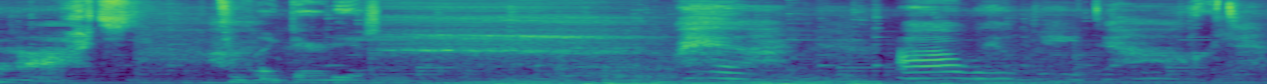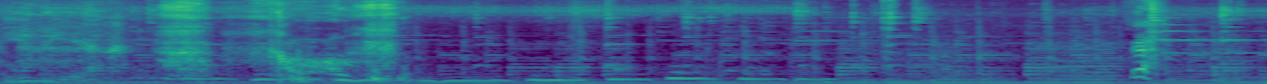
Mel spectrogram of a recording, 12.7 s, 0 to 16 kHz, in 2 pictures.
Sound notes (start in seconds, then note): 8.3 humming; 9.0 metal clanking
